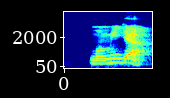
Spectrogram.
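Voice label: "memijak", Malay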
